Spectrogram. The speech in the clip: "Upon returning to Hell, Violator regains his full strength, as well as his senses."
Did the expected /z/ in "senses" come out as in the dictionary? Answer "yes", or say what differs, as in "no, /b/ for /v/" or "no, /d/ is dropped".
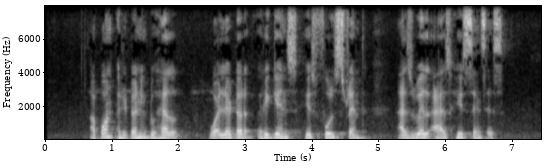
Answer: no, /s/ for /z/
